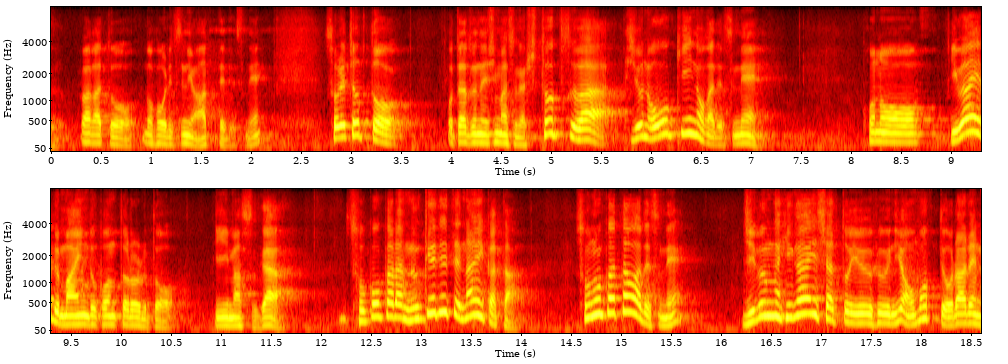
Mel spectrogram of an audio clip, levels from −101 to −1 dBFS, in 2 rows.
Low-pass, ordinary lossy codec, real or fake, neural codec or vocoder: none; none; fake; codec, 16 kHz, 2 kbps, FunCodec, trained on Chinese and English, 25 frames a second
